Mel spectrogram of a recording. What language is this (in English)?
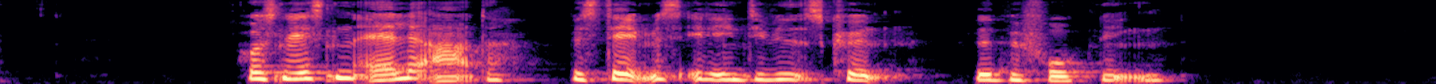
Danish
